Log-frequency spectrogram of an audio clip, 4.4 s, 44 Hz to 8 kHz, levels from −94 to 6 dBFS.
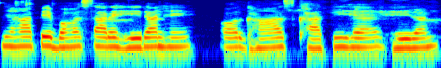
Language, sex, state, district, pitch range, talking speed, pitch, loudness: Hindi, female, Bihar, Kishanganj, 215-230 Hz, 150 wpm, 225 Hz, -19 LUFS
